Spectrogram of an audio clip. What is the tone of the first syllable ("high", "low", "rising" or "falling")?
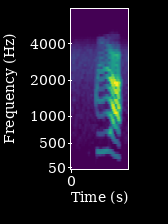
falling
